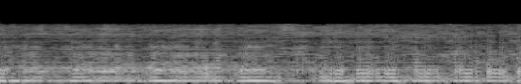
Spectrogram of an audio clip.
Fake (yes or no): yes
